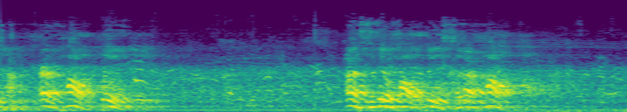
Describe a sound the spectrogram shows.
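A crowd of spectators shouts and cheers in the distance.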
